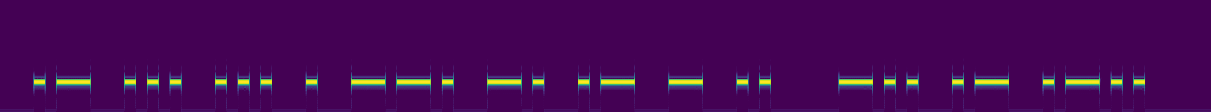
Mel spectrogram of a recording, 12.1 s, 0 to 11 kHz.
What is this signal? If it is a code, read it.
Morse code, heard as a keyed tone, about 10 wpm, 800 Hz. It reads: ASSEGNATI DAL
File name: ITALIEN texte clair 2 vitesse 10 mots minute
